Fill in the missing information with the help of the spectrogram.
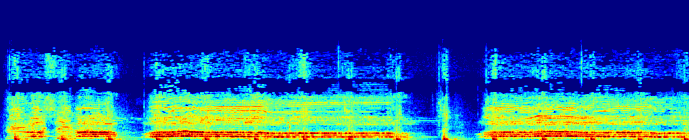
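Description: Football supporters chanting in unison, holding long sung notes, over a steady drum beat of about two to three strokes a second.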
